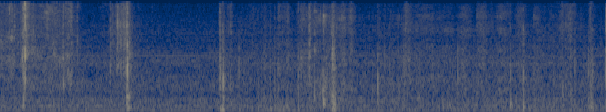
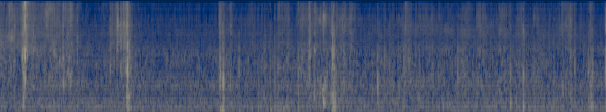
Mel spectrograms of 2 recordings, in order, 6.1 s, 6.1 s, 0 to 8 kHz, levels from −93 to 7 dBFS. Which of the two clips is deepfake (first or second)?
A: second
